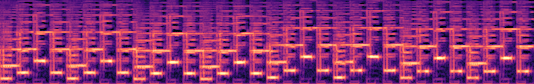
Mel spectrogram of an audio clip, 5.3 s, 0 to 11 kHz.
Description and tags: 180bpm broken electronic loop (randomized arpegiator)
hardtechno, electonic, 180-bpm, broken, loop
